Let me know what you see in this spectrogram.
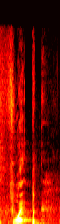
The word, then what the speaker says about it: Thwip: How do you pronounce this word? – It's Thwip.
